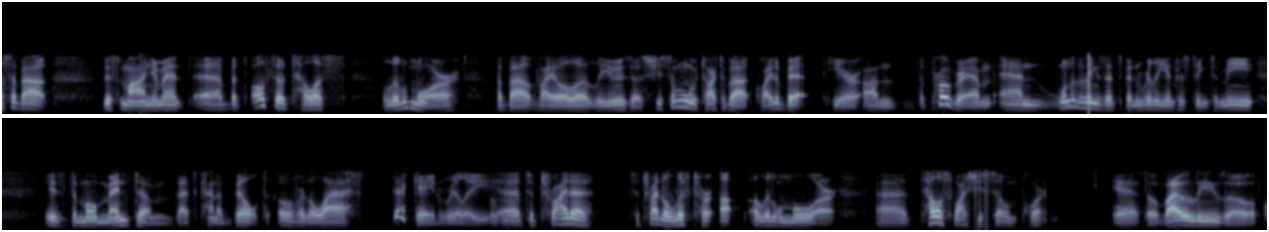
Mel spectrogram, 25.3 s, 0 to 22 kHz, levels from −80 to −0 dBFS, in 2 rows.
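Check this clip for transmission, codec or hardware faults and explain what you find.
The clip has one fault, bit errors on a digital phone line, in four short bursts. The audio comes over a G.711 mu-law telephone channel, audibly limited to about 300 Hz to 3.5 kHz.

Bit errors on a digital phone line occur at 1.39–1.47 s, 10.86 s, 19.30 s and 22.38–22.50 s. Individual bits in the 8-bit logarithmic samples were flipped, at a low rate of a few tenths of a percent or less. Each corrupted bit throws one sample to a wrong value. When a high-order bit or the sign of a loud sample is hit, the sample jumps far from its neighbours, producing sharp ticks and brief crackle over the speech.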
